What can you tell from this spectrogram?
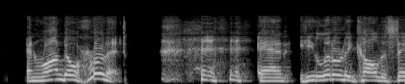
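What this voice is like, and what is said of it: Usual voice. Nothing is said of it.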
